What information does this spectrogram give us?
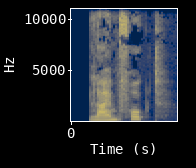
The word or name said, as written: limefrugt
